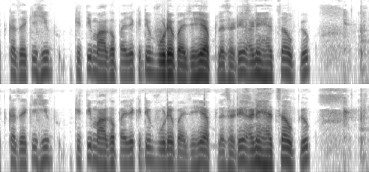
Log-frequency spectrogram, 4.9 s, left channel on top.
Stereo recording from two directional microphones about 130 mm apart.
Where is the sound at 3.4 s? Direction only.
5° right (ahead or behind).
